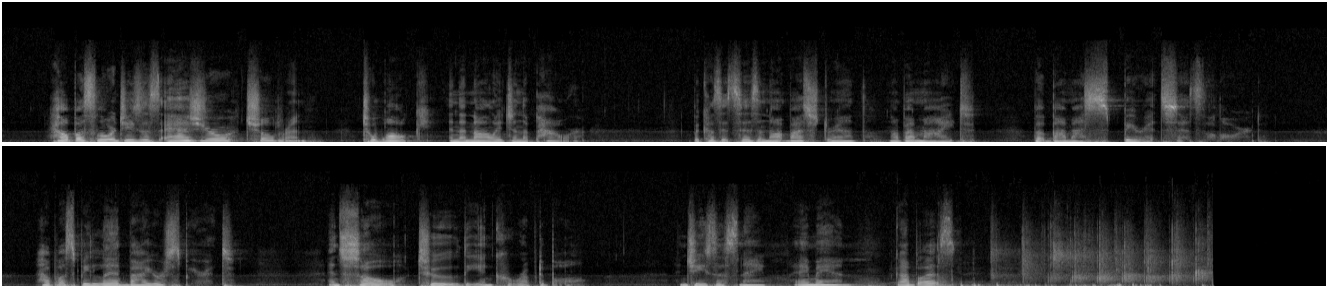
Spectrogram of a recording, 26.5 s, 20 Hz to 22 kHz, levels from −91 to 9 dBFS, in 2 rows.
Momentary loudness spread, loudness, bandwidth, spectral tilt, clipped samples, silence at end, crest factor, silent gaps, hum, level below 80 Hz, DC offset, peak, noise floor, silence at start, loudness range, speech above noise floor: 18 LU; -31 LUFS; 14 kHz; -4.5 dB/octave; under 0.1%; 1.15 s; 18 dB; none; none; -72 dBFS; under 0.1%; -12 dBFS; -81 dBFS; 0.5 s; 5 LU; 51 dB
